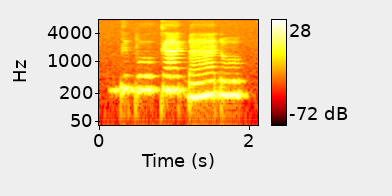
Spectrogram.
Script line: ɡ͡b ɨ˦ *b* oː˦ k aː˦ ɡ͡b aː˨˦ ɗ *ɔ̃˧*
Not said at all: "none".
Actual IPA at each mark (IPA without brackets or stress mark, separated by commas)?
b, ɔ̃˧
